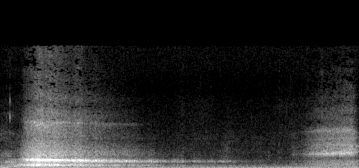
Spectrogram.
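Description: A single long, breathy exhalation rushes out strongly, then tapers off over about a second; a softer airy breath follows near the end, with no talking. It is an exhale after an inhale in a guided breathing exercise repeated three or four times.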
